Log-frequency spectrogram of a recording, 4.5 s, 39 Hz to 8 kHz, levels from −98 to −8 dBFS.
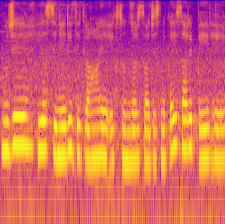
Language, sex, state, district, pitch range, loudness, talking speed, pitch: Hindi, female, Arunachal Pradesh, Papum Pare, 180-225 Hz, -14 LUFS, 170 wpm, 195 Hz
